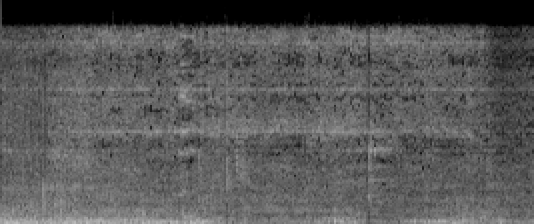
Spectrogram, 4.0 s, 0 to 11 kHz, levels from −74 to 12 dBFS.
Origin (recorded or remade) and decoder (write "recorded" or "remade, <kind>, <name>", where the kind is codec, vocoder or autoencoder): remade, codec, SNAC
